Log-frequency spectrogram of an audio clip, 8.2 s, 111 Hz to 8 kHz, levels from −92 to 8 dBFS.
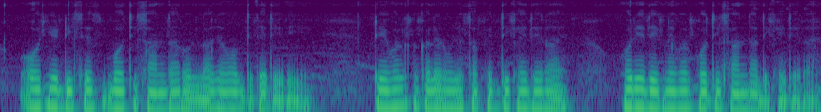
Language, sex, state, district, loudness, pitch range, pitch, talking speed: Hindi, male, Bihar, Jamui, -30 LUFS, 115-135 Hz, 125 Hz, 210 wpm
